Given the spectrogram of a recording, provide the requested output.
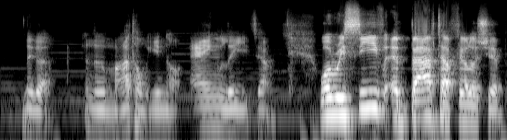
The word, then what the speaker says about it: Ang Lee: Lee。我以前还我在找资料的时候我还误解，我还以为他的 An 是女生的名字，那个 An。那也不是说错啊，今日两性平权的状态下，或者应该讲多性平权的状态下。你取一个名字叫 ANNE，然后你是男生，好像也没什么不对的，但总是找不到，所以他的名字是 ANG，所以 Ang Lee，那个马桶音哦，Ang Lee 这样。Will receive a BAFTA fellowship at the BAFTA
